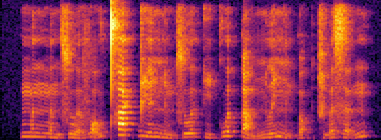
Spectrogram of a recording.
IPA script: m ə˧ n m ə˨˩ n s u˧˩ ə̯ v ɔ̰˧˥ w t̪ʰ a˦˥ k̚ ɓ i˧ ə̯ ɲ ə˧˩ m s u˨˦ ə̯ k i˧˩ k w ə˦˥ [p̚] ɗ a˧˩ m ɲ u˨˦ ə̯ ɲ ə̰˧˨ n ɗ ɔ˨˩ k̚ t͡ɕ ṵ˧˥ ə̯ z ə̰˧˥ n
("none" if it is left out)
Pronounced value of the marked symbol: p̚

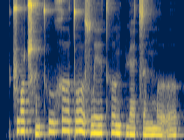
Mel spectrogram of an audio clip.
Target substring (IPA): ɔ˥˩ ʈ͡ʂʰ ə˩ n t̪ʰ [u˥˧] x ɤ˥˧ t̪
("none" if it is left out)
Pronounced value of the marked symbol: u˥˧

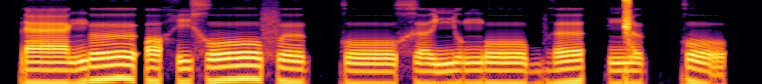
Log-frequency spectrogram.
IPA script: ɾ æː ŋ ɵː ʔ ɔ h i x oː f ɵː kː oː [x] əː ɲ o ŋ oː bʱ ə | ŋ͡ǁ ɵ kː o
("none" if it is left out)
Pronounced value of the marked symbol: x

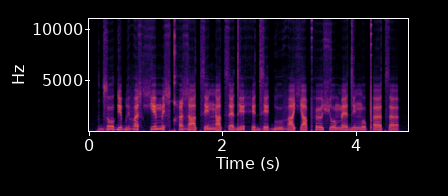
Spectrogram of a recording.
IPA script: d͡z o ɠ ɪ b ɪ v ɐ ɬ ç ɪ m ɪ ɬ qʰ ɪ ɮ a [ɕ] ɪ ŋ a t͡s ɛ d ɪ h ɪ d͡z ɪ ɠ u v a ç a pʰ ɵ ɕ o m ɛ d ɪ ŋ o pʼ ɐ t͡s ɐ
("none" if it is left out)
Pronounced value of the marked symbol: t͡s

